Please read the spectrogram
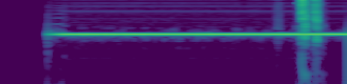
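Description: Television colour-bars test tone: a single steady, pure beep held at one pitch, starting about a third of a second in.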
